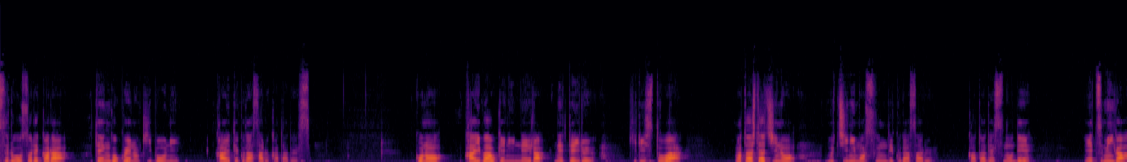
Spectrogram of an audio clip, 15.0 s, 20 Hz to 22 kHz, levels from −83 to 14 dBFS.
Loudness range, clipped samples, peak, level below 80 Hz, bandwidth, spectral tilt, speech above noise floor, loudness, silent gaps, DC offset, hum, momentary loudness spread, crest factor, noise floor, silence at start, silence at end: 7 LU; under 0.1%; -10 dBFS; -56 dBFS; 16 kHz; -4 dB/octave; 36 dB; -30 LUFS; none; under 0.1%; none; 16 LU; 22 dB; -66 dBFS; 0 s; 0 s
